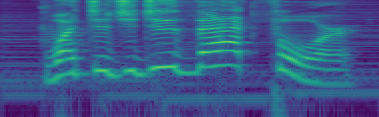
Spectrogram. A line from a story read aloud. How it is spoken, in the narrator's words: shouted Felix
